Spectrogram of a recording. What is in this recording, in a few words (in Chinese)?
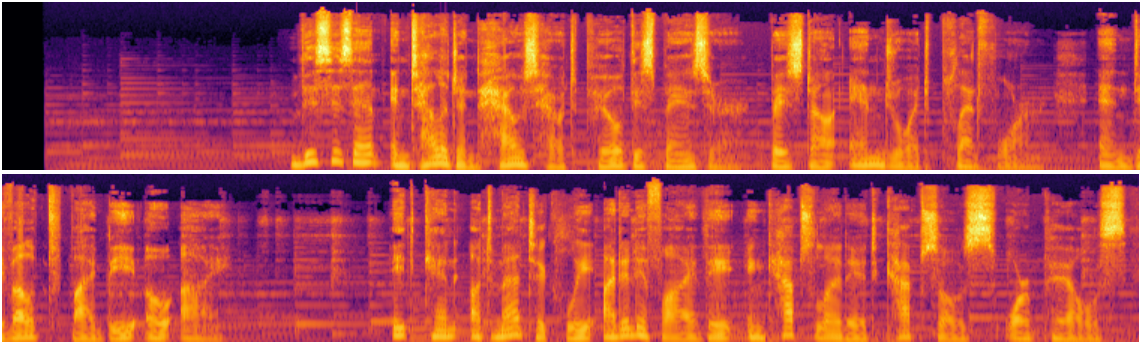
男 英文 自然表述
